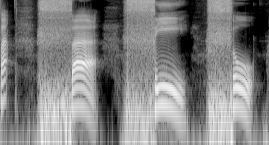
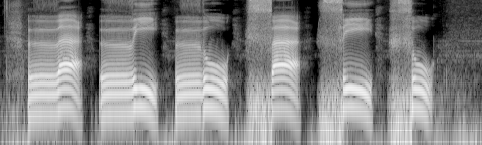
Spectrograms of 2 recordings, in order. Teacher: ya Dari mana teman-teman sekalian dari mana Dari W waluil thaia dari ujung lidah disentuhkan ke ujung gigi seri atas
